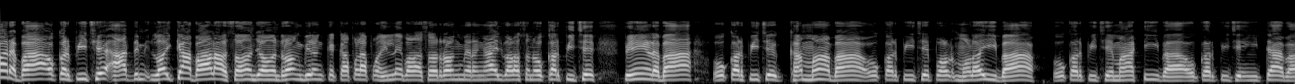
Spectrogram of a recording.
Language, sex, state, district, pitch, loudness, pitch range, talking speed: Bhojpuri, male, Uttar Pradesh, Ghazipur, 215 Hz, -17 LUFS, 205-230 Hz, 180 wpm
